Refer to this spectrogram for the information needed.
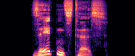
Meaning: strong/mixed nominative/accusative neuter singular superlative degree of selten
- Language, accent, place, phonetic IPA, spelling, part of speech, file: German, Germany, Berlin, [ˈzɛltn̩stəs], seltenstes, adjective, De-seltenstes.ogg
